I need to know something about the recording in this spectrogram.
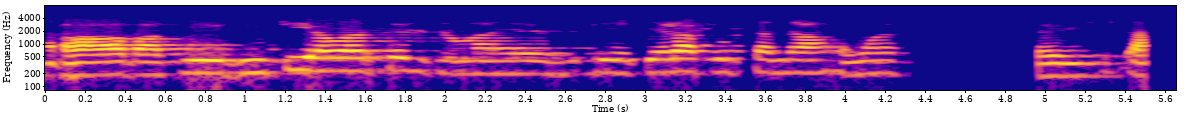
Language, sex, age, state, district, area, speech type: Sindhi, female, 60+, Rajasthan, Ajmer, urban, conversation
